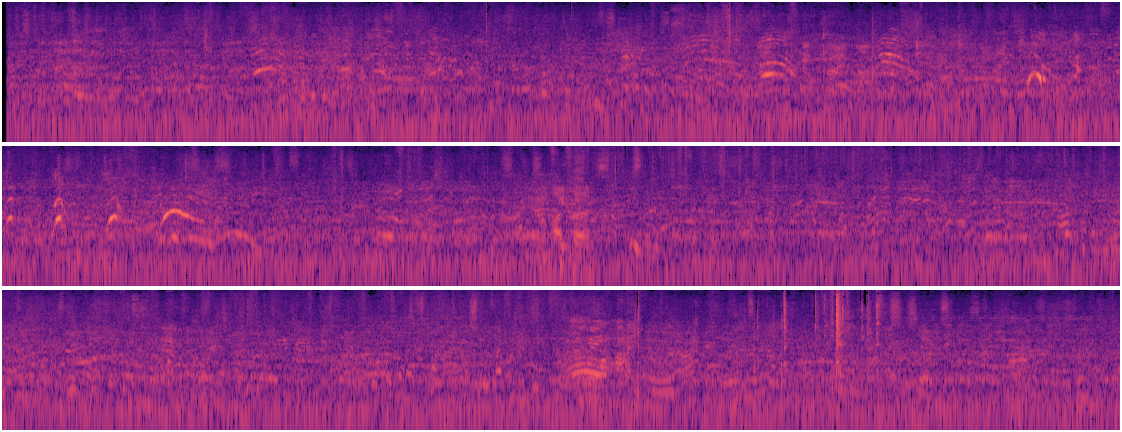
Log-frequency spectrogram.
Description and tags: Public Place Children Bells
open public place with children and church bells
field-recording, people, soundscape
